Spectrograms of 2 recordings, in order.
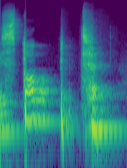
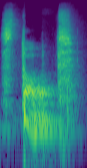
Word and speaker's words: stopped: All these 3 letters that we added, they all are pronounced like t. So we say stopped, stopped, worked, worked, walked.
